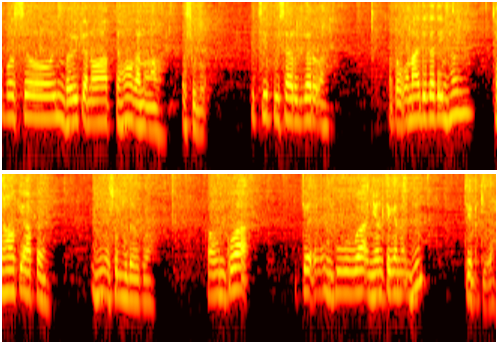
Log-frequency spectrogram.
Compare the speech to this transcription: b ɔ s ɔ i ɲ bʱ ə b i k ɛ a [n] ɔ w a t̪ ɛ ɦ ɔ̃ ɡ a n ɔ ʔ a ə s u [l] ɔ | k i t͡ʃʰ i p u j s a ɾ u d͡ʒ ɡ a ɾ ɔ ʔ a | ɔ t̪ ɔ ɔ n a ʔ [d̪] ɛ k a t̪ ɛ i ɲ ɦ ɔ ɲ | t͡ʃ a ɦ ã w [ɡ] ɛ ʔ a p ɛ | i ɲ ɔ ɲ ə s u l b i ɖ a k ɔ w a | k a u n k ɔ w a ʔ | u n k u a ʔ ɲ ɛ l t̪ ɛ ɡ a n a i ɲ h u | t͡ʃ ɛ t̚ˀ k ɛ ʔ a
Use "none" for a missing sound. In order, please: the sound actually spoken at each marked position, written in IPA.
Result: n, l, d̪, k

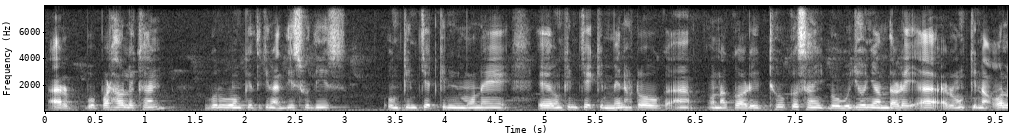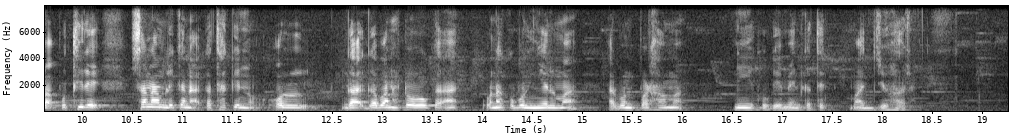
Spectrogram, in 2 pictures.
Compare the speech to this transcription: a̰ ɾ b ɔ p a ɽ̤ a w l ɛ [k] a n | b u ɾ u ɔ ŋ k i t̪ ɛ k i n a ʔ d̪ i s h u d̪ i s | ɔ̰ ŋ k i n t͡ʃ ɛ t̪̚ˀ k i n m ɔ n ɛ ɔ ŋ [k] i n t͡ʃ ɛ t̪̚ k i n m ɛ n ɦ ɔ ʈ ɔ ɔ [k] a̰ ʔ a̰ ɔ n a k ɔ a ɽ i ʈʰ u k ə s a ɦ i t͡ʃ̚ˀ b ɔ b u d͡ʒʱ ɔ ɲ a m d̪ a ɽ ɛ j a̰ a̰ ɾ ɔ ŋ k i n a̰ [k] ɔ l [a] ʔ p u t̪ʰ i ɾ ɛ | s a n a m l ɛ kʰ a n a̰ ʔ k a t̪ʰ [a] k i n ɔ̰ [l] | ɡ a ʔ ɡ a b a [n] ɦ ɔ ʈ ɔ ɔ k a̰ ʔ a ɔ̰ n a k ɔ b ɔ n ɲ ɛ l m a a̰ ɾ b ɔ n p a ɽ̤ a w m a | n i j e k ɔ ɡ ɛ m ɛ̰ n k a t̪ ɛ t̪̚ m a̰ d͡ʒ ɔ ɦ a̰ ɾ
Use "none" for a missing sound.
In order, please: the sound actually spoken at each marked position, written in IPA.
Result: kʰ, k, k, ʔ, a, a, l, n

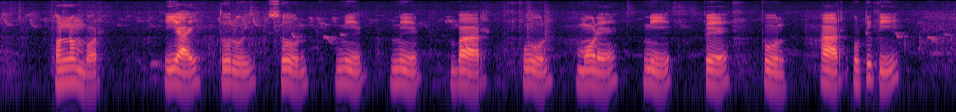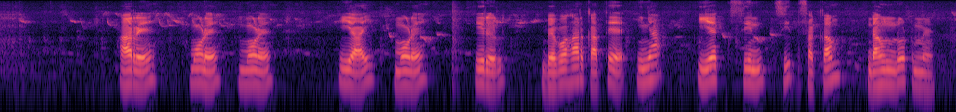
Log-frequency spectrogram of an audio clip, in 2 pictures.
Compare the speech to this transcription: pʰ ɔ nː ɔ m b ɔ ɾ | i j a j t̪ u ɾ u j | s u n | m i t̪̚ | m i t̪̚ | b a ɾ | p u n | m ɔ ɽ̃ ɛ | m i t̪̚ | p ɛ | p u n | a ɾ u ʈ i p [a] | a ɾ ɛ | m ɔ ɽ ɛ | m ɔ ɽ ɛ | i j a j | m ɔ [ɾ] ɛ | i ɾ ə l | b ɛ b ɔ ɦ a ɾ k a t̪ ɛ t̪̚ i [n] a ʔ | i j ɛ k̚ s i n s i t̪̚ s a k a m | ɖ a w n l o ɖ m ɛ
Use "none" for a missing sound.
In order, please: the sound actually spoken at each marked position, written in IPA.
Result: i, ɽ, ɲ

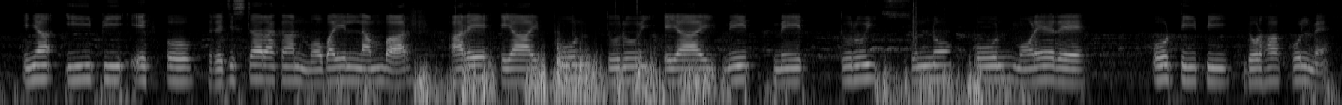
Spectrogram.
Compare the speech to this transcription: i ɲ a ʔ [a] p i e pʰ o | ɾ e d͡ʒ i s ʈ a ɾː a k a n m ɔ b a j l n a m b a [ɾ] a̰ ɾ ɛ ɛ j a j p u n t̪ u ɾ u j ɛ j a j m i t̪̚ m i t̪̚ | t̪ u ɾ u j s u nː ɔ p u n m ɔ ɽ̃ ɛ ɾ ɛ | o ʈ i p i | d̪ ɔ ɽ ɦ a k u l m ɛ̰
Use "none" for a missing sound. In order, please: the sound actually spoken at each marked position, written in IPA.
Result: i, ɾ

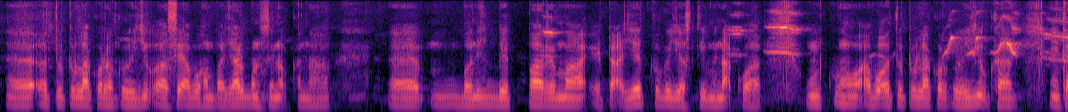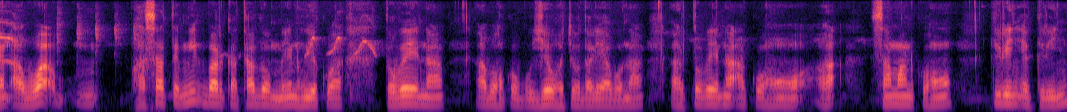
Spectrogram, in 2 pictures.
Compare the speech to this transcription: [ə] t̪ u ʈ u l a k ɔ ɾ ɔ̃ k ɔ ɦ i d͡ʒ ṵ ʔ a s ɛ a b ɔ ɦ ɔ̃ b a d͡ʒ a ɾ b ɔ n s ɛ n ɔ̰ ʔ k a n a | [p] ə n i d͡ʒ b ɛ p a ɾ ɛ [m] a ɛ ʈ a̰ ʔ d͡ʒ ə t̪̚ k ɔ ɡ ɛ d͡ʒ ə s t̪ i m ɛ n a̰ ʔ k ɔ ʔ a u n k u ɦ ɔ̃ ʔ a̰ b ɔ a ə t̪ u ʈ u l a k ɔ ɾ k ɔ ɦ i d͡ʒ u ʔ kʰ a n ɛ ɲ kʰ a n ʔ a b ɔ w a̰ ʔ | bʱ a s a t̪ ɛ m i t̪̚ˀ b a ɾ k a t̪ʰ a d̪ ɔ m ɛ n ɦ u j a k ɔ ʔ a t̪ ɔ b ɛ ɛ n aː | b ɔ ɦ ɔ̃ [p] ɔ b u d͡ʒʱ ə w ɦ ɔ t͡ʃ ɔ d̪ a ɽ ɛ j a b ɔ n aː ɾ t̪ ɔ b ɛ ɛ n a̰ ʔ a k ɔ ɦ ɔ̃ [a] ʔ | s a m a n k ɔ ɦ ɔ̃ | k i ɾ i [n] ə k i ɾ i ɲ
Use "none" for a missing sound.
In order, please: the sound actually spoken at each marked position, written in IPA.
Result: ə, b, m, k, a, ɲ

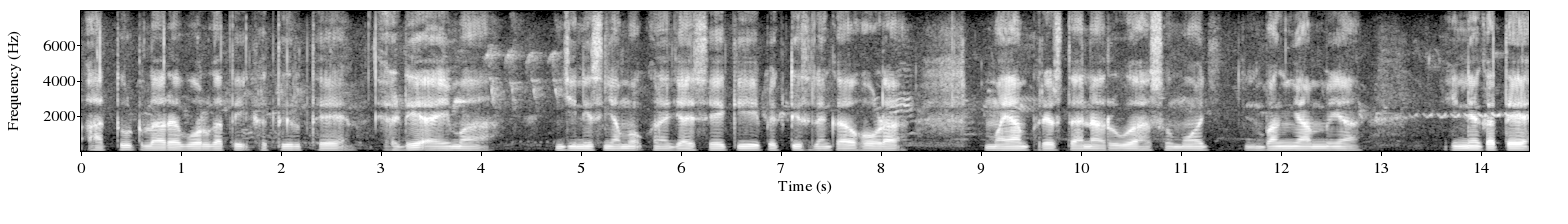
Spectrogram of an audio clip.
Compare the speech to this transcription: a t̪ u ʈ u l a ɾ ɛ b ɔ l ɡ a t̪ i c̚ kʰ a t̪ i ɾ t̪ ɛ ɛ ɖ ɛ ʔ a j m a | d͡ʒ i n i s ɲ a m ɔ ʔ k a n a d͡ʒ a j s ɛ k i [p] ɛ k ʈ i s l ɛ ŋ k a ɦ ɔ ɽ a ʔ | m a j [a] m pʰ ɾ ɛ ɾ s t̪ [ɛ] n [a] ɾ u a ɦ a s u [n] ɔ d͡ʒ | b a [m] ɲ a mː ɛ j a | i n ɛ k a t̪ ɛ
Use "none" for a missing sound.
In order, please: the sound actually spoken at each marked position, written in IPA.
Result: p, a, a, a, m, ŋ

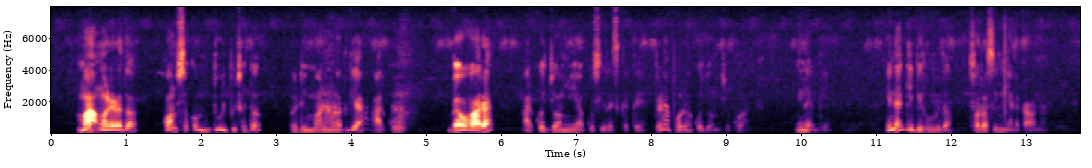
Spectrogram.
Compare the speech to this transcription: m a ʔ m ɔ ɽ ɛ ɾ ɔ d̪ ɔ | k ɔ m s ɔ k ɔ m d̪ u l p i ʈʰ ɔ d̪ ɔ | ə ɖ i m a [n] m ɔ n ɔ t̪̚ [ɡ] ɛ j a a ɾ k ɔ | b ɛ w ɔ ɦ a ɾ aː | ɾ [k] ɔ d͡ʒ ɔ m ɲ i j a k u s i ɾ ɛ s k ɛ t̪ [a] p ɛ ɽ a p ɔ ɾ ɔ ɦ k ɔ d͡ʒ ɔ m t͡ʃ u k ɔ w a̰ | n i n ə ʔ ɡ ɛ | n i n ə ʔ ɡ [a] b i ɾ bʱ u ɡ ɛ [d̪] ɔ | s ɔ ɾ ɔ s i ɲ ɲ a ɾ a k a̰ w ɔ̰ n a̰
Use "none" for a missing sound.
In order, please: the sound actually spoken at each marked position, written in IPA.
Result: n, ɡ, k, ɛ, ɛ, d̪

